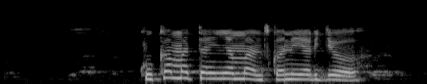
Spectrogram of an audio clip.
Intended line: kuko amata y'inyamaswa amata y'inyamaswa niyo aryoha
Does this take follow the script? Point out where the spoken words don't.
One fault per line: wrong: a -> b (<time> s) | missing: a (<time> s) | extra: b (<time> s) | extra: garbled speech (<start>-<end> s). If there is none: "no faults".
missing: amata y'inyamaswa (2.8 s)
